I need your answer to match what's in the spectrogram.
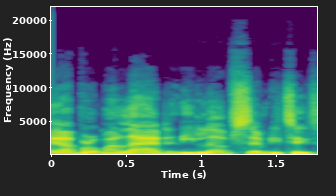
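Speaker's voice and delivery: put-on American accent, fan-like voice. Imitating a fan at a stadium gig: put-on American accent. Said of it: "why am I talking American accents?".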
